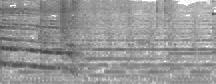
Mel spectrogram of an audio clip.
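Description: A child's long, high-pitched cry gliding downward in pitch and breaking off about a second in, over steady background music.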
